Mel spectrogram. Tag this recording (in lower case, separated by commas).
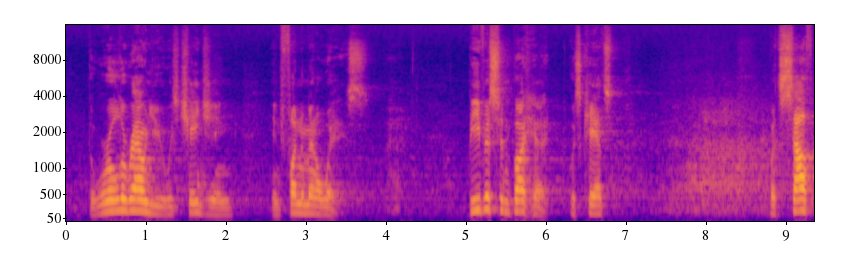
speech, male speech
